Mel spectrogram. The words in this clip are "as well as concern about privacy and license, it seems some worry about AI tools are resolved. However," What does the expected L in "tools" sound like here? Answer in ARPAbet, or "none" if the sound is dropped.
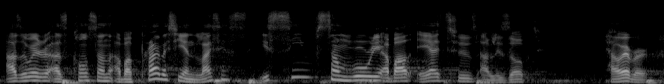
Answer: none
